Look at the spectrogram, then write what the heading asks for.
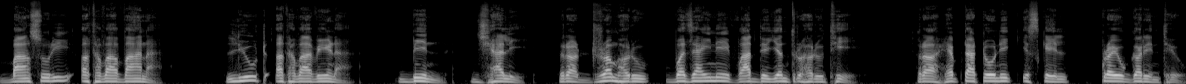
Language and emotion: Nepali, neutral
